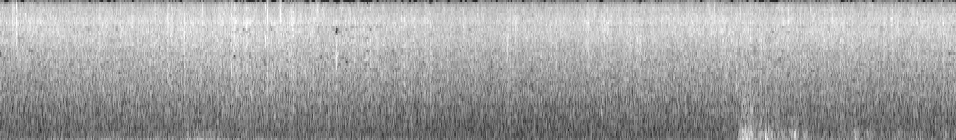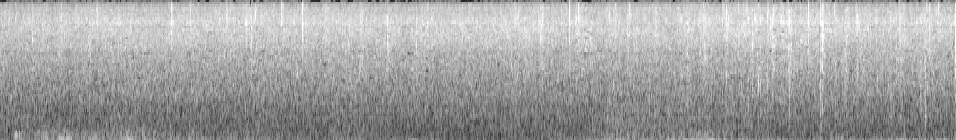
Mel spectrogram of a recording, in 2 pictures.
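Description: Steady rain falling, with thunder: a sharp, loud thunderclap about eleven seconds in, trailing off into low rumbling, and softer distant rumbles at other times.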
